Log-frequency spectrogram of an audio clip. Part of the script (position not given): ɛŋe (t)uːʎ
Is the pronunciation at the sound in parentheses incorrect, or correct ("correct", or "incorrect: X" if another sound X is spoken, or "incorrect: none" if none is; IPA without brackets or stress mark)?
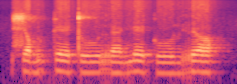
incorrect: k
